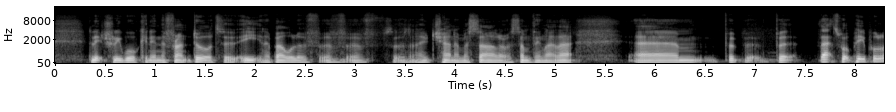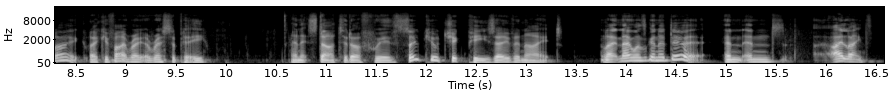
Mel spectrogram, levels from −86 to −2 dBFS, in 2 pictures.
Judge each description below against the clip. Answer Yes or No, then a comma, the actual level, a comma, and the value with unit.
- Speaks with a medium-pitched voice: No, low, 115 Hz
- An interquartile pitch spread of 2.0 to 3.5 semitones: No, average, 4.1 semitones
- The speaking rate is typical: No, fast, 210 wpm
